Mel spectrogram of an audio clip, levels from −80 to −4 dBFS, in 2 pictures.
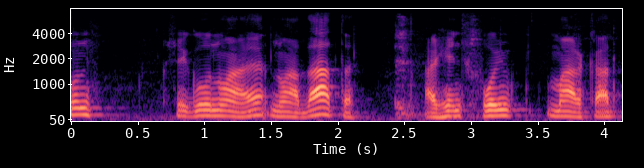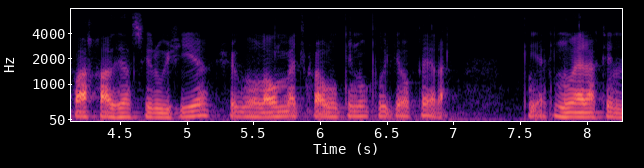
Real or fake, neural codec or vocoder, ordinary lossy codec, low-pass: real; none; none; 7.2 kHz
